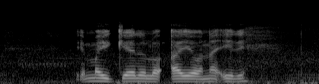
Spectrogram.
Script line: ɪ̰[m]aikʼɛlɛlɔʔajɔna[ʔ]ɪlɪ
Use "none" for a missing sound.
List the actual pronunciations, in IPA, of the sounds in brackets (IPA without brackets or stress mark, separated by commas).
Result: m, ʔ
